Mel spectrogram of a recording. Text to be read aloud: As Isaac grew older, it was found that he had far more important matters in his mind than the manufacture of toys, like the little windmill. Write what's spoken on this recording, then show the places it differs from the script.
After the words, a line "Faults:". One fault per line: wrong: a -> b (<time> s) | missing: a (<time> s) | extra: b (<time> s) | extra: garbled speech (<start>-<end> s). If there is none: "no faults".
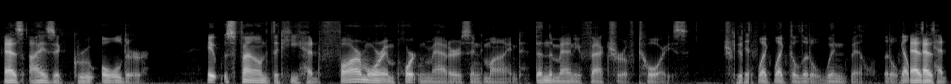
As Isaac grew older, it was found that he had far more important matters in mind than the manufacture of toys, [garbled] like the little windmill. [garbled]
Faults:
missing: his (4.8 s)
extra: garbled speech (7.2-7.7 s)
extra: garbled speech (8.8-9.5 s)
